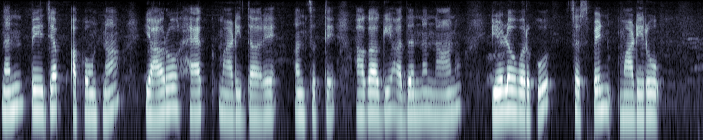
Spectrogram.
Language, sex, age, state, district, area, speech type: Kannada, female, 30-45, Karnataka, Bangalore Urban, rural, read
